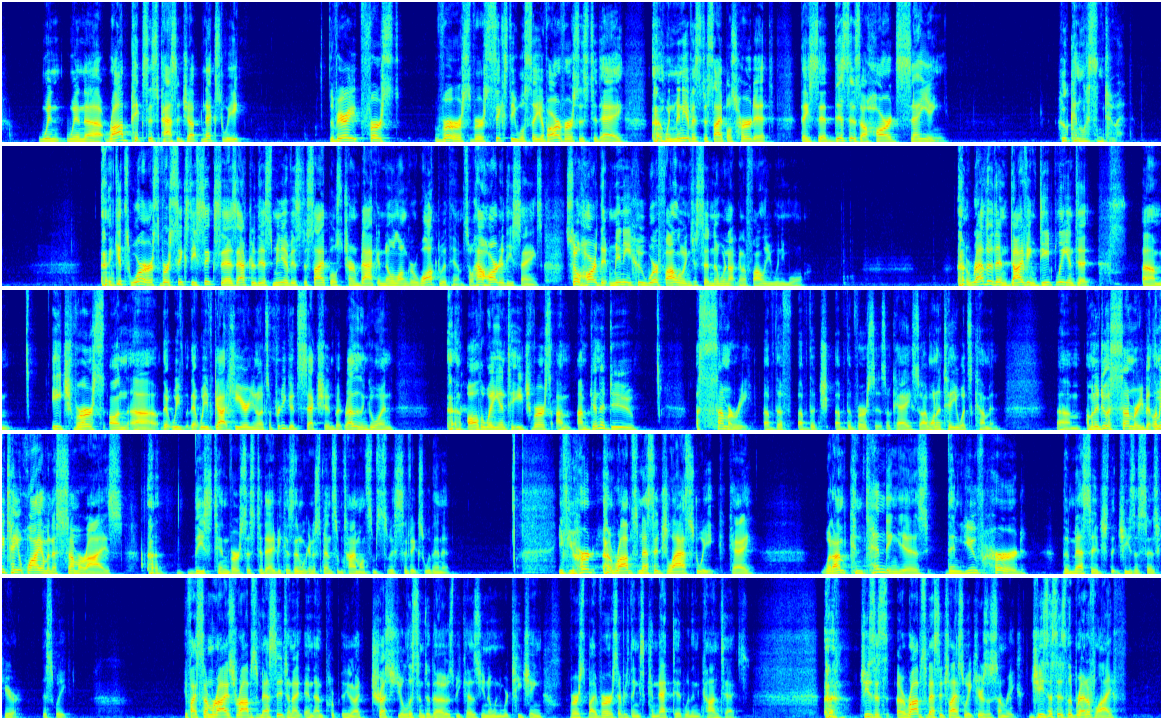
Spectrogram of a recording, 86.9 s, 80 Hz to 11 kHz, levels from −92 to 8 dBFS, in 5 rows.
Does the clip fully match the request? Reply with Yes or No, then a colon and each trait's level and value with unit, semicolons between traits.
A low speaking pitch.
No: medium, 155 Hz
